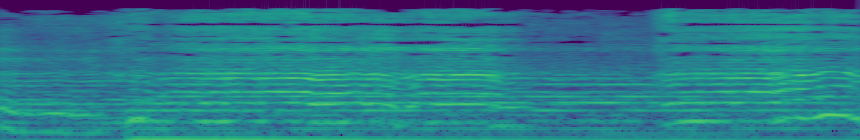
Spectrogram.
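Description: Background music: a wavering, chant-like vocal line over a steady low drone that comes in about half a second in.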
